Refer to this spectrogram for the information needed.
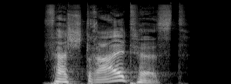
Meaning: inflection of verstrahlen: 1. second-person singular preterite 2. second-person singular subjunctive II
- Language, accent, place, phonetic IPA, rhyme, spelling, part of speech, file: German, Germany, Berlin, [fɛɐ̯ˈʃtʁaːltəst], -aːltəst, verstrahltest, verb, De-verstrahltest.ogg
